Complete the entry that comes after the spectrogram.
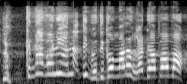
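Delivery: high, rapid-fire puzzled questioning; acted-out motherly bewilderment; baffled mother. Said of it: "mamanya ngeliatnya pusing".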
